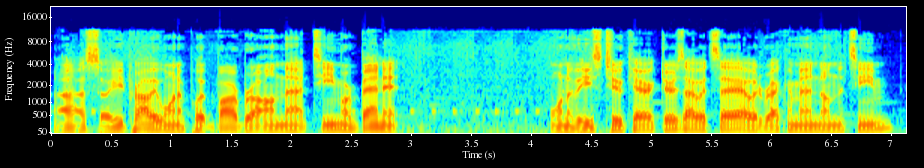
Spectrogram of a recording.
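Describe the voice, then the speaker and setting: A man's voice: fairly low pitch, brisk, smooth. A man streaming a game and chatting casually with viewers, slangy and reassuring, repeating his points for emphasis. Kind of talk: casual livestream chat with viewers.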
